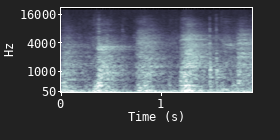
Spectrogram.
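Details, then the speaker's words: 1998 Honda Civic EK hatch: hollow metallic clanks, about two a second, as the shift linkage strikes the exhaust hanger; fixed by cutting off the linkage's metal piece. "This part keeps hitting this hanger, and that's what's causing that clanking noise."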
